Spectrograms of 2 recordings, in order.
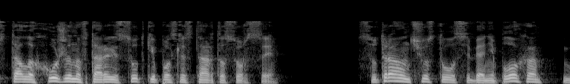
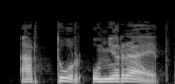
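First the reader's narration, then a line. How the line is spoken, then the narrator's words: Shout. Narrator (Russian): закричал Томми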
